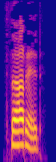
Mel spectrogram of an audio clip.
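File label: "thudded", British English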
